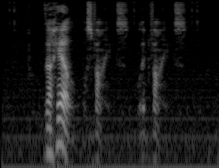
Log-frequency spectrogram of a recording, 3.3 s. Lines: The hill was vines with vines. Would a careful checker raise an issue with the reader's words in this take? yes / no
no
